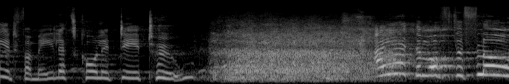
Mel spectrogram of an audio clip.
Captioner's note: audience laughing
